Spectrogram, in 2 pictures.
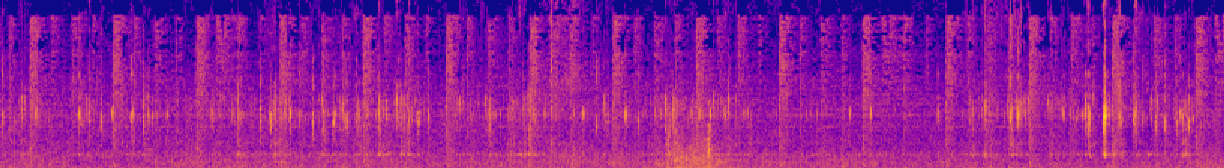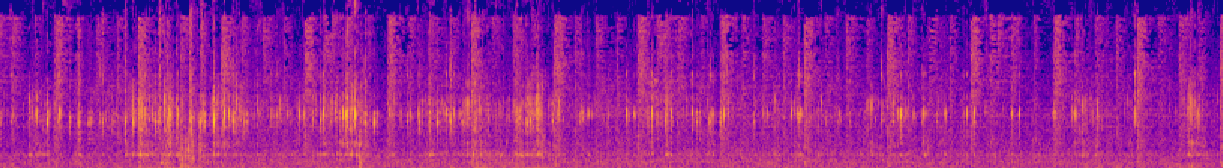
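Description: Wind and road noise on a handlebar-mounted camera while a mountain bike rolls along a concrete road, with steady clicking and rattling from the bike and two louder gusts of wind about nine and nineteen seconds in.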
